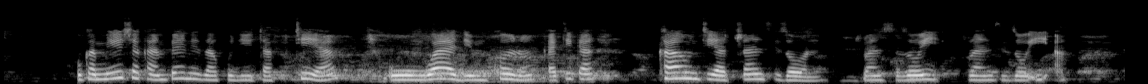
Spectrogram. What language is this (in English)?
Swahili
